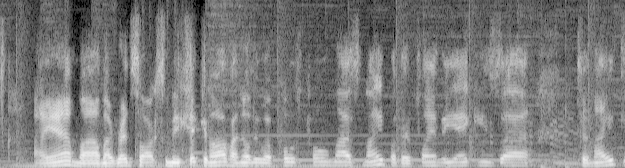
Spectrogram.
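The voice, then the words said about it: Boston accent. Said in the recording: “where did you grow up? ... Boston, Massachusetts ... I transplanted my accent down here”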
